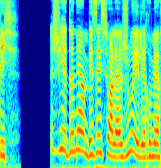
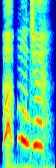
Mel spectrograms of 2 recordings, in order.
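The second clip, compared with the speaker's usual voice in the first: high startled scream of fright; shocked cry; 11 semitones higher, 3 dB louder, slower than usual. Acted. Girl startled by a man under the desk, high shocked cry. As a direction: cry out at the sudden intruder. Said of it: "J'ai crié".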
